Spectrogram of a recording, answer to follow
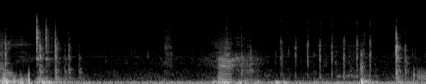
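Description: A scatter of small, sharp clicks and knocks, irregular like typing, from fishing tackle being handled in a small boat, with one louder knock near the end.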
